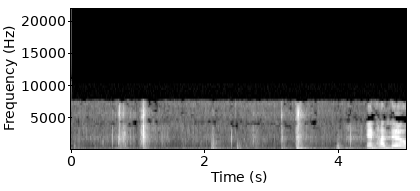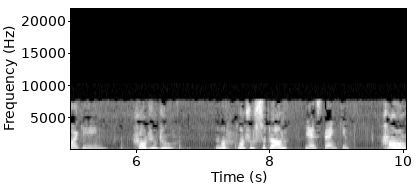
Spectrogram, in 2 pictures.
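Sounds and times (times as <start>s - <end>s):
door opening and closing: 3.1s - 3.8s
door thud shutting: 3.2s - 3.7s
speech: 4.4s - 10.0s.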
